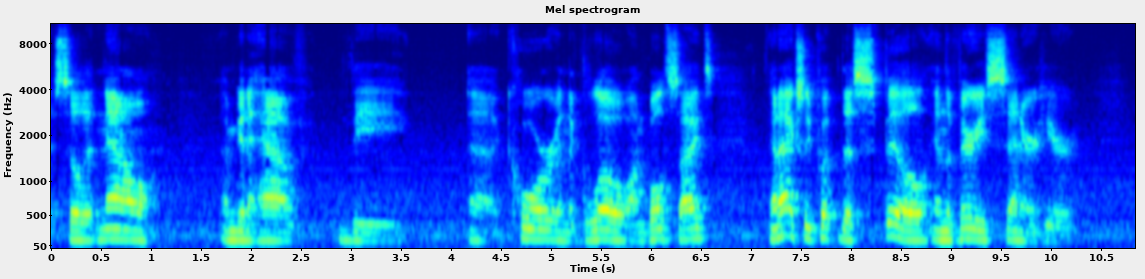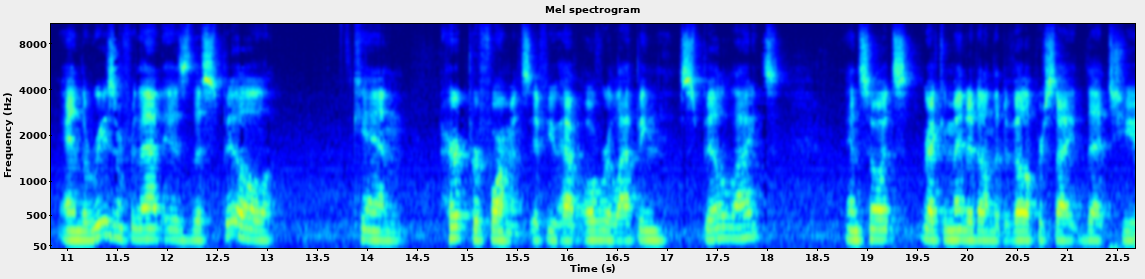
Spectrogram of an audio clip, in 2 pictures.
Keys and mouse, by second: 0.2 middle click, 0.8 click, 1.1 KP_1, 1.3 middle click, 1.5 click, 2.2-6.1 middle drag, 6.1-7.7 drag, 7.4 BackSpace, 11.3-13.2 drag, 14.0-15.9 middle drag, 15.3 ctrl+s, 18.1-20.7 drag.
